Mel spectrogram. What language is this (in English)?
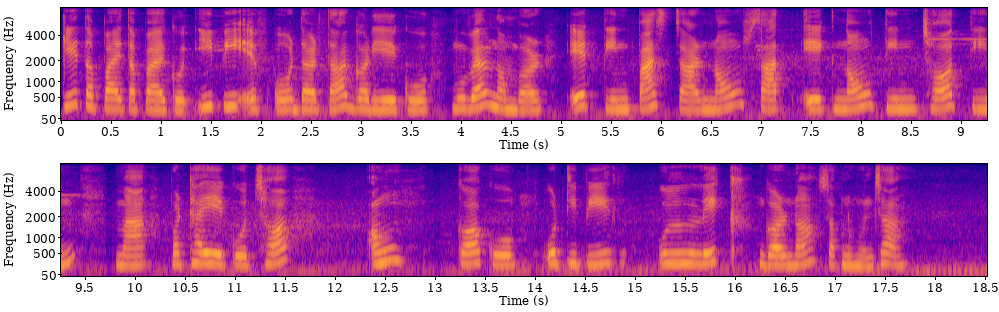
Nepali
